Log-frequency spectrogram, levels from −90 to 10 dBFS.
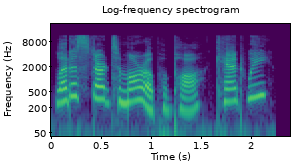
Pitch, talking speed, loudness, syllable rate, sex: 280 Hz, 200 wpm, -18 LUFS, 5.1 syllables/s, female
